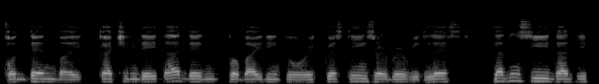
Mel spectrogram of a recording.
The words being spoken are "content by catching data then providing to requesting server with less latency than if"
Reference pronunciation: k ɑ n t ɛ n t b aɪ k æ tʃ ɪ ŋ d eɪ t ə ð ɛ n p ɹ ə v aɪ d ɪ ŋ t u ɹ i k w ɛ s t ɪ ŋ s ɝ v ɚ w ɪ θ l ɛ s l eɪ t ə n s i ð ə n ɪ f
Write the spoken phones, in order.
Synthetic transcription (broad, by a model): k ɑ n t ɛ n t b aɪ k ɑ tʃ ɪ ŋ d eɪ t ə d ɛ n p ɹ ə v aɪ d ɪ ŋ t u ɹ i k w ɛ s t ɪ ŋ s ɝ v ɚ w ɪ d l ɛ s n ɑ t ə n s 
